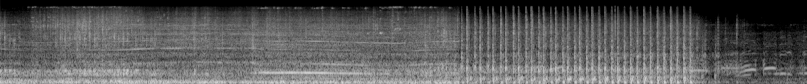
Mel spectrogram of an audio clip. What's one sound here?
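A heavy engine rumbles loudly.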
